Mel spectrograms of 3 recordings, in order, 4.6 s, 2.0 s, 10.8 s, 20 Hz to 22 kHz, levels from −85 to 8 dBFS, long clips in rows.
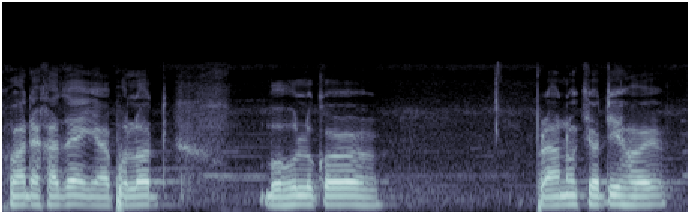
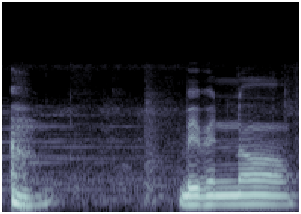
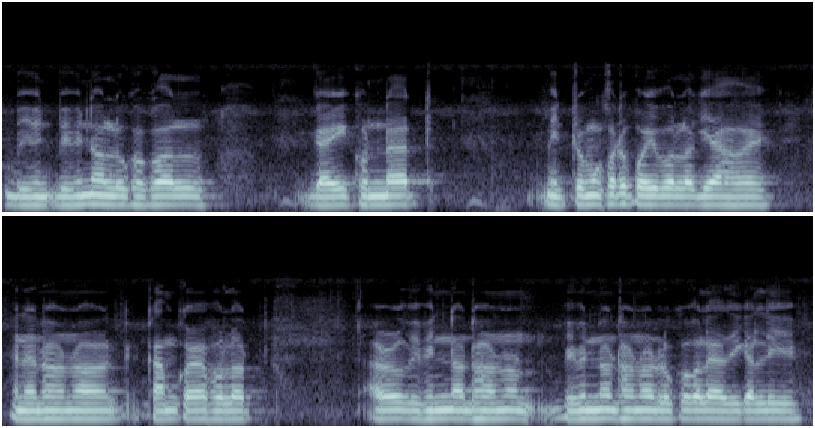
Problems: background sounds at intervals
